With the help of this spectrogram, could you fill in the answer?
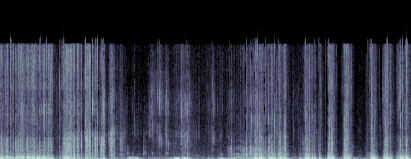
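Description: A small purple rhinestone-covered case, held horizontally in front of a microphone, is scratched and rubbed by rubber miniature hands worn on the fingertips. The result is close, heavy rustling and gritty scraping in uneven bursts, dominated by a deep low rumble with brief crackly flecks, pausing briefly before building into quicker rhythmic rubs.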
